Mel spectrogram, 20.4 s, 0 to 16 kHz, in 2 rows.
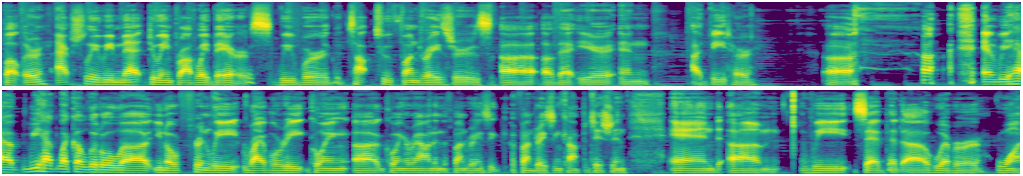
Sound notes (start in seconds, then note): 8.3 chuckles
